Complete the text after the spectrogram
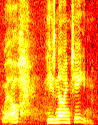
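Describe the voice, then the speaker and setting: A woman's voice: mid-range voice, animated, slow pace, gravelly, a little mellow, slight background noise. An actress playing a resigned, self-sacrificing woman prisoner, hesitant and restrained, in a television drama. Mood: resigned, pained.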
